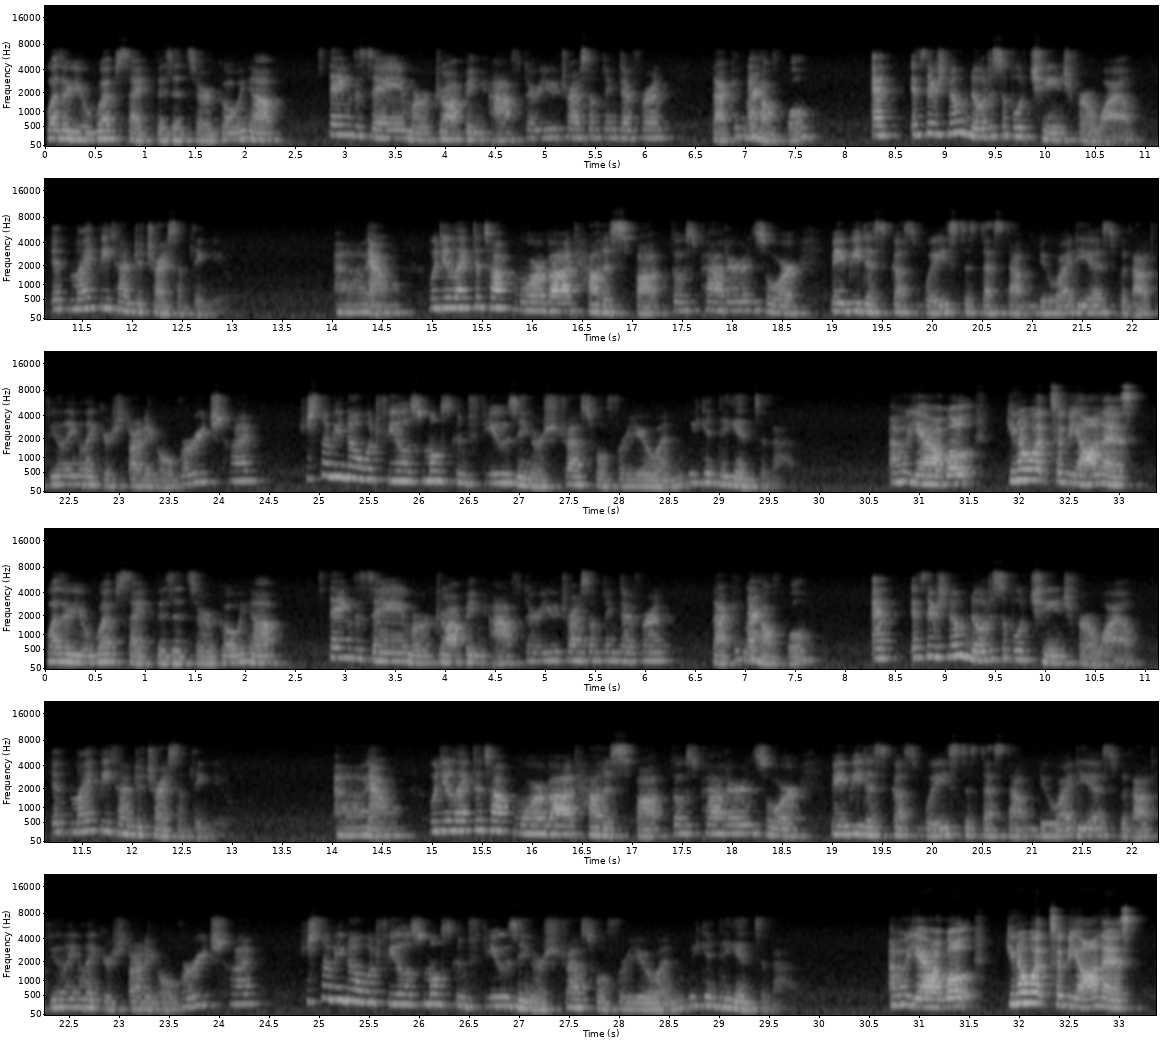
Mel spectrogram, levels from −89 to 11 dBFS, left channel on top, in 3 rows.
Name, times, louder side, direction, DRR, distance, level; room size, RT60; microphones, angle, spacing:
voice 1, 0.0-2.3 2.8-6.2 6.7-7.6 8.3-10.9 11.2-12.9 14.3-14.6 15.0-18.6 19.0-24.3 24.8-29.6, equal, 15° left, 1 dB, 0.6 m, -35 dB
voice 2, 14.0-14.7 22.6-22.9 30.7-31.5 31.9-33.1, right 3 dB, 45° right, 3 dB, 0.5 m, -27 dB
2.5 x 2.0 x 3.1 m, 0.30 s
head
